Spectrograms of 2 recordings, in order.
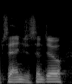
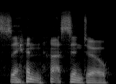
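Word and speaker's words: San Jacinto: or saying the name Sanjasinto like that for like 20 years because the word is actually hinto. It's San Hasinto. It's pronounced like an H, right?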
